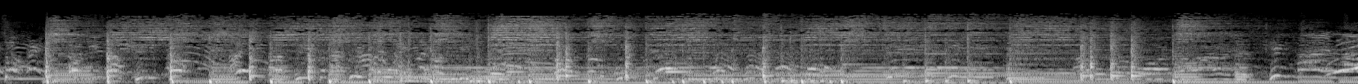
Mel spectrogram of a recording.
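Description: Dance music with a steady drum-kit beat and a bass line.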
